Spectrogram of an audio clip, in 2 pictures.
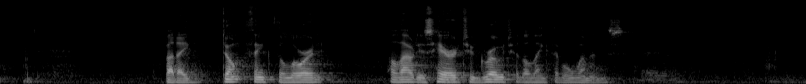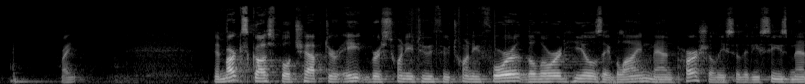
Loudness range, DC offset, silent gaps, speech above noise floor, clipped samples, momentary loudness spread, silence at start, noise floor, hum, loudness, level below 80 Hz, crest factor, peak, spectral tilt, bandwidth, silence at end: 21 LU; under 0.1%; none; 38 dB; under 0.1%; 18 LU; 0.25 s; -65 dBFS; none; -28 LUFS; -66 dBFS; 24 dB; -4 dBFS; -5.5 dB/octave; 16.5 kHz; 0 s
